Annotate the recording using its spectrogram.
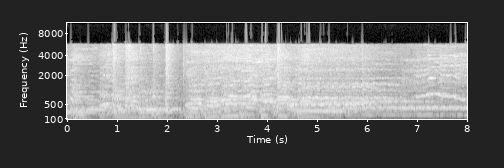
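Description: Live band music with several voices singing together in held notes over a bass line; the sharp percussion strokes stop about two seconds in, leaving the sustained singing.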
